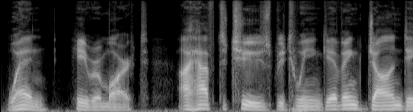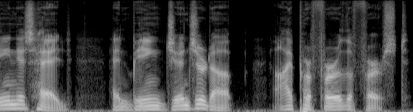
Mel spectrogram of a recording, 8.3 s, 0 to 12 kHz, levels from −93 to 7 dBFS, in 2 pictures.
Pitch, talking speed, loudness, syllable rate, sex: 95 Hz, 150 wpm, -21 LUFS, 4.3 syllables/s, male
